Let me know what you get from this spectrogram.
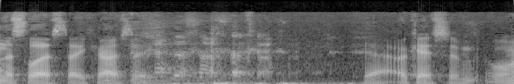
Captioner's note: laughter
